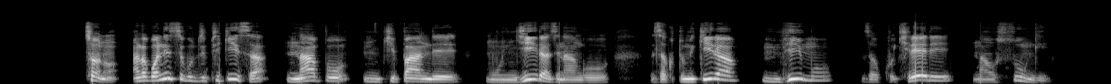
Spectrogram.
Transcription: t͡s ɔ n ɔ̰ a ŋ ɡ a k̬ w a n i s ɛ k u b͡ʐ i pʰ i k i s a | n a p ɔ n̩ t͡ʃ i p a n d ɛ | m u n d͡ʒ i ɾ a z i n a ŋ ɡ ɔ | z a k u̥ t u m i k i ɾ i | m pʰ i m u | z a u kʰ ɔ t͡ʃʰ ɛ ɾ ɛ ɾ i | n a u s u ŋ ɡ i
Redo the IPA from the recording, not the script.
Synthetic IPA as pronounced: t͡s ɔ n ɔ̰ a ŋ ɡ a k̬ w a n i s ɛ k u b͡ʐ i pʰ i k i s a | n a p ɔ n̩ t͡ʃ i p a n d ɛ | m u n d͡ʒ i ɾ a z i n a ŋ ɡ ɔ | z a k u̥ t u m i k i ɾ a | m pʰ i m ɔ | z a u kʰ ɔ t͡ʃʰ ɛ ɾ ɛ ɾ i | n a u s u ŋ ɡ i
